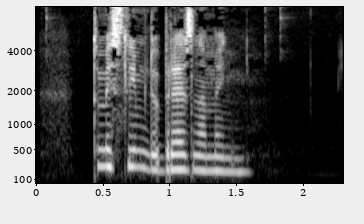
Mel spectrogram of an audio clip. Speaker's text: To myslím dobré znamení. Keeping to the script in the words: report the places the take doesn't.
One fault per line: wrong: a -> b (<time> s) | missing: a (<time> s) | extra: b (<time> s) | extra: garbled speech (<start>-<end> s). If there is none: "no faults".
no faults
